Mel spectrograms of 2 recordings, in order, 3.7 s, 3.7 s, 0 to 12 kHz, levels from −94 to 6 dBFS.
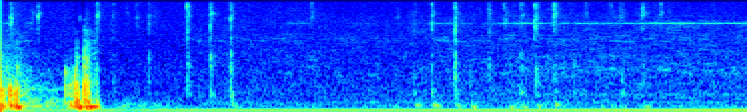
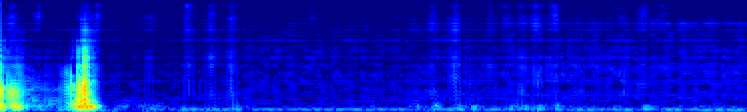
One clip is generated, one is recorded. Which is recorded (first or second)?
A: first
